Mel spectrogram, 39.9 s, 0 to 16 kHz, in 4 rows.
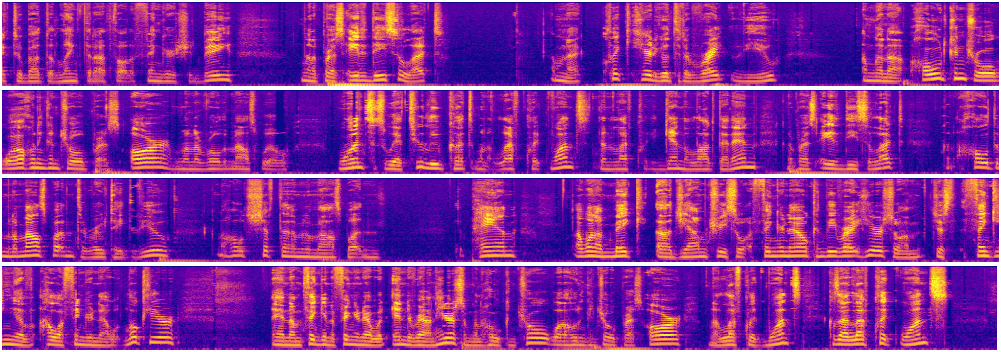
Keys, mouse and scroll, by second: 0.8 middle click, 3.2 a, 6.2 click, 6.3 click, 12.2 scroll up 1, 14.8 click, 14.9 click, 16.0 click, 16.1 click, 17.8 a, 18.8 middle click, 21.7 shift+middle click, 35.8 ctrl+r, 36.9 click, 37.0 click.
